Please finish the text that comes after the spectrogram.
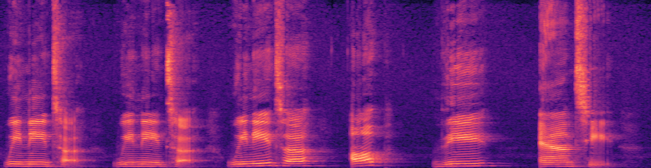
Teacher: To is commonly reduced to just a ta.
